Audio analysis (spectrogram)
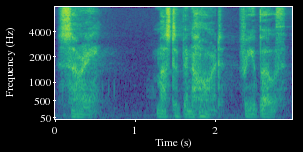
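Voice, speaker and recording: A stoic monster hunter for hire in a video game. The American voice is extremely low and heavily husky, terse and deadpan, ringing in a long reverb. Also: male voice, a little slow, full character voice. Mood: low, sympathetic. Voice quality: very gravelly, husky rasp.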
